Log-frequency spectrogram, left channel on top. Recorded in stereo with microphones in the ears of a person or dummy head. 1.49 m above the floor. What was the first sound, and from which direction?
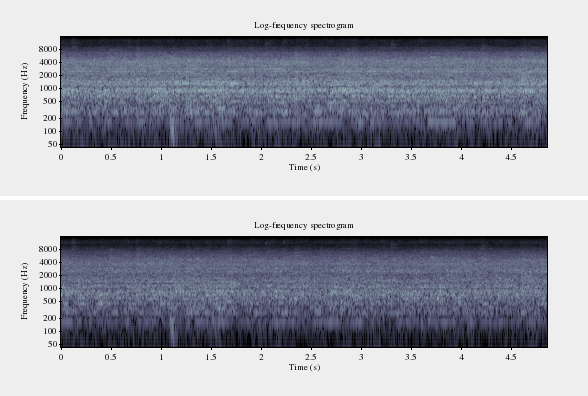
Running water, 5° left (ahead or behind).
